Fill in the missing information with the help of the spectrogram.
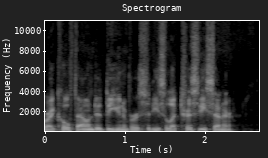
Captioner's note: speaking in French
